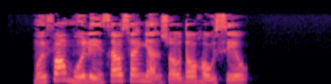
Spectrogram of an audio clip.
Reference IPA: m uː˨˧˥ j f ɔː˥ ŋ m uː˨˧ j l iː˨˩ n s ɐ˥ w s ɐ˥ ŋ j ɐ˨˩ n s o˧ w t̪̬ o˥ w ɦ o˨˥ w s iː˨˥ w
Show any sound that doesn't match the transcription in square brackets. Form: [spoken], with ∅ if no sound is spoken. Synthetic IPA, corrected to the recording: m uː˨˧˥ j f ɔː˥ ŋ m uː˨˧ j l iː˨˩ n s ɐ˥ w s ɐ˥ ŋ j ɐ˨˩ n s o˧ w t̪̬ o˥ w ɦ o˨˥ w s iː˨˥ w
